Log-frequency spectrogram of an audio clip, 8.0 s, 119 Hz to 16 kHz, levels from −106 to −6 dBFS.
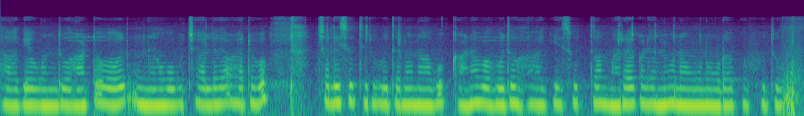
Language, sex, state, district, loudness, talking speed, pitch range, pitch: Kannada, female, Karnataka, Mysore, -28 LUFS, 80 wpm, 190-205 Hz, 195 Hz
